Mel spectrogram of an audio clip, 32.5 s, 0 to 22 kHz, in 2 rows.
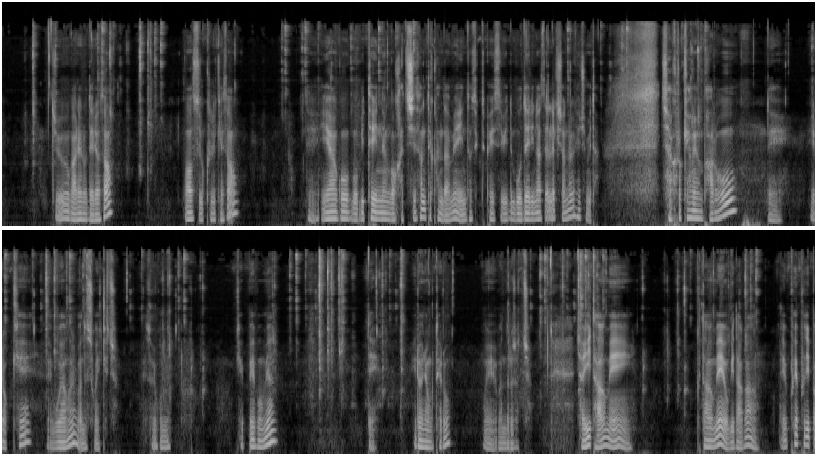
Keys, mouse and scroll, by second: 1.6 shift+click, 2.4 space, 13.5 m, 16.8 space, 19.2 m, 21.7 shift+click, 22.0 shift+middle click, 22.5 shift+double middle click, 22.5 space, 23.7 shift+middle click, 27.3 shift+middle click, 29.2 ctrl+g, 30.5 shift+middle click.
